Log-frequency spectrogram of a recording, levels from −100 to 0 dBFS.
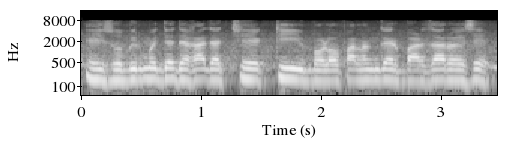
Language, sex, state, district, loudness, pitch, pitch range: Bengali, male, Assam, Hailakandi, -13 LUFS, 160 Hz, 155-165 Hz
